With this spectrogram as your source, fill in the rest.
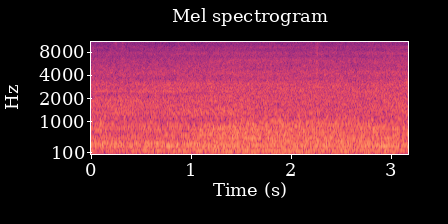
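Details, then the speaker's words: Newly installed extra external condenser fan on a Perodua Alza, wired with relay, fuse and socket, switched on by button with ignition on: even constant airy whoosh, no rubbing, ticking or wobble, running normally. "So kita on kunci. Ok, lepas tu kita tekan button. So kipas tu dia akan pusing lah."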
